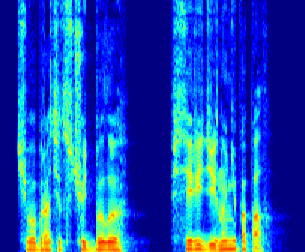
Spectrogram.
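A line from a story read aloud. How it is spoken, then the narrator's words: Trembling voice. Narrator (Russian): отвечал дрожащим голосом Александр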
